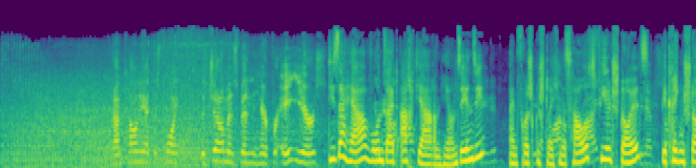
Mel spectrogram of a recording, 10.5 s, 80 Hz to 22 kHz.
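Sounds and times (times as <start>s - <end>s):
lawn mower engine droning: 0.0s - 4.9s
speech: 1.7s - 10.4s.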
